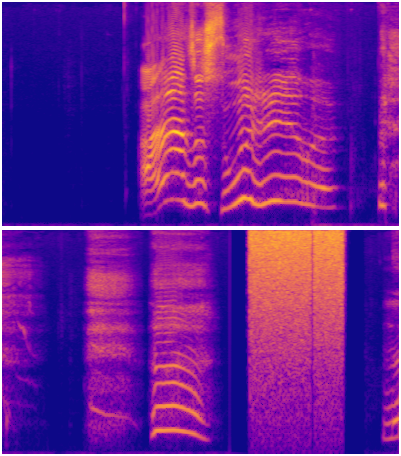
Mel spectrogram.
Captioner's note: laughter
